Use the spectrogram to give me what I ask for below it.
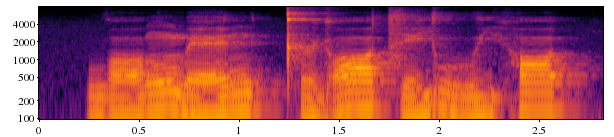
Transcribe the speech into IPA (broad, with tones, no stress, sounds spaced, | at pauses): w ɔː˨˥ ŋ m ɛː˨˥ n ɪ˨˥ k̚ t̪ʰ ɵ˨˩ ɥ ɔː˥ t͡s e˨˥ j w uː˨ j h ɔː˥ t̚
